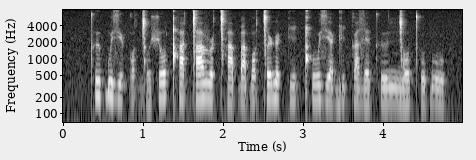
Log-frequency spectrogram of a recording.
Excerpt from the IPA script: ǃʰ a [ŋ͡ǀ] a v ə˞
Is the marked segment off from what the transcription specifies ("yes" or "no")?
yes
